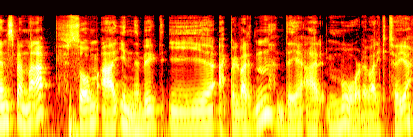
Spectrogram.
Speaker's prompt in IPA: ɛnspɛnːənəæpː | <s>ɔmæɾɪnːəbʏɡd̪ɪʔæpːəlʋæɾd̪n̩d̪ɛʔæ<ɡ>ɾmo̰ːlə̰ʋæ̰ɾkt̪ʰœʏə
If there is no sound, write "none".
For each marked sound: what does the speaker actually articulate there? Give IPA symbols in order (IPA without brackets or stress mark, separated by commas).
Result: s, none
